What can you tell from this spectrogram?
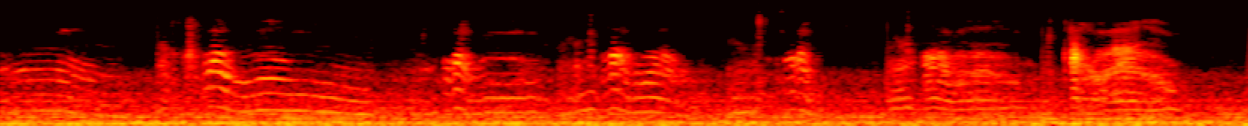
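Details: Cat meowing repeatedly in a compilation of funny cat clips: several short wavering meows with rising and falling pitch, overlapping with a steady low rumble throughout.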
